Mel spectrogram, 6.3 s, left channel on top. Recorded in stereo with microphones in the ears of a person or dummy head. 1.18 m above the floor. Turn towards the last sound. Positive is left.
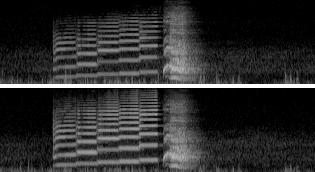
turn(degrees=5)  # may be behind; listen again after turning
